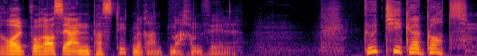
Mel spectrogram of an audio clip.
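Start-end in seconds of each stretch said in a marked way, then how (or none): 3.6-4.7 höher, ein Anflug von Entsetzen; leicht erschrocken aufrufen; entsetzter Ausruf. A narrator's reading. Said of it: "rief mein Vater". (entsetzter Ausruf, leicht gespielt)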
